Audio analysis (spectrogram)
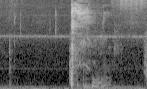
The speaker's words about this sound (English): is coughing because he's been smoking reefer, probably.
